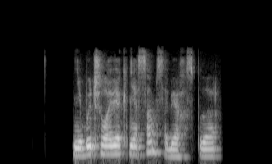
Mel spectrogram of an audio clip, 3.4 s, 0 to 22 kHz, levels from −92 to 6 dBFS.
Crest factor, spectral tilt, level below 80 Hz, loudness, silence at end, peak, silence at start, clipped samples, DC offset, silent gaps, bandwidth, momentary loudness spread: 18 dB; -5 dB/octave; -62 dBFS; -21 LUFS; 0.65 s; -6 dBFS; 0.9 s; under 0.1%; under 0.1%; none; 7.6 kHz; 7 LU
